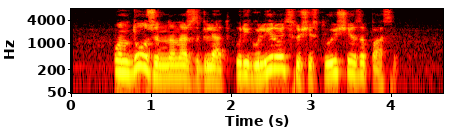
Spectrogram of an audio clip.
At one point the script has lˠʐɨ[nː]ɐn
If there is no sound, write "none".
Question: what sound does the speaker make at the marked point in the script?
nː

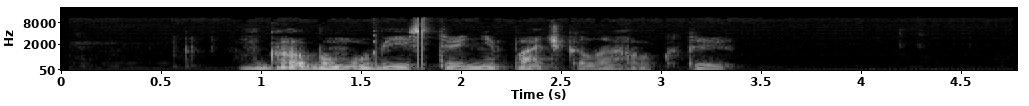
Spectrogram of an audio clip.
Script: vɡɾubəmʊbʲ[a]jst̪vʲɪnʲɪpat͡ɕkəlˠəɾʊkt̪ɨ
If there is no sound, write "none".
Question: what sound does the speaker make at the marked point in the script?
i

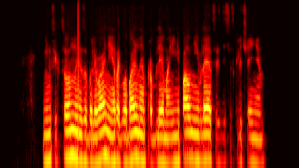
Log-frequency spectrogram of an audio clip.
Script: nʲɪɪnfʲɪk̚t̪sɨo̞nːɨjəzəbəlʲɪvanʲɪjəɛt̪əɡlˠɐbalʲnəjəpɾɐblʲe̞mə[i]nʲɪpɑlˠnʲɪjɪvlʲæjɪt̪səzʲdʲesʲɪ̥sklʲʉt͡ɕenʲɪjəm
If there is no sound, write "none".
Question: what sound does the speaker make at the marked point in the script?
i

